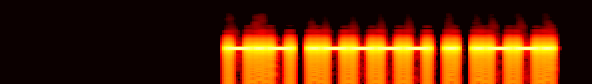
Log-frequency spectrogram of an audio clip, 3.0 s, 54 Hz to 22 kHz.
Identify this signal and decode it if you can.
Morse code, heard as a keyed tone, about 34 wpm, 700 Hz. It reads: K1EP
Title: Call Signs - 35wpm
